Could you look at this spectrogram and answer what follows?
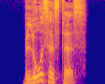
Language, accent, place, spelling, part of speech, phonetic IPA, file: German, Germany, Berlin, bloßestes, adjective, [ˈbloːsəstəs], De-bloßestes.ogg
- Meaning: strong/mixed nominative/accusative neuter singular superlative degree of bloß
